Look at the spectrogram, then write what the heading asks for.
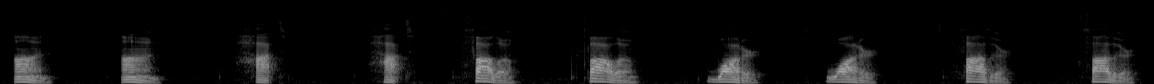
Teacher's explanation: ah sound mouth wide front of your tongue down back your tongue down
